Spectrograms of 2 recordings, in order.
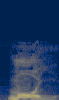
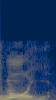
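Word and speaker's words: ⲙⲟⲓ: it a little bit and this word is pronounced moi as you can see it is me and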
